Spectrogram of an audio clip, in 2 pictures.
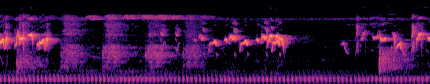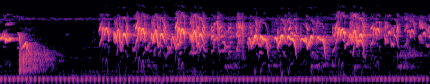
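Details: Sooty-headed bulbul in 'cengkram' song style, called super fierce: several bursts of rapid chirpy, warbling notes separated by brief pauses, ending in a long dense chattering run, over a steady low electrical hum.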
